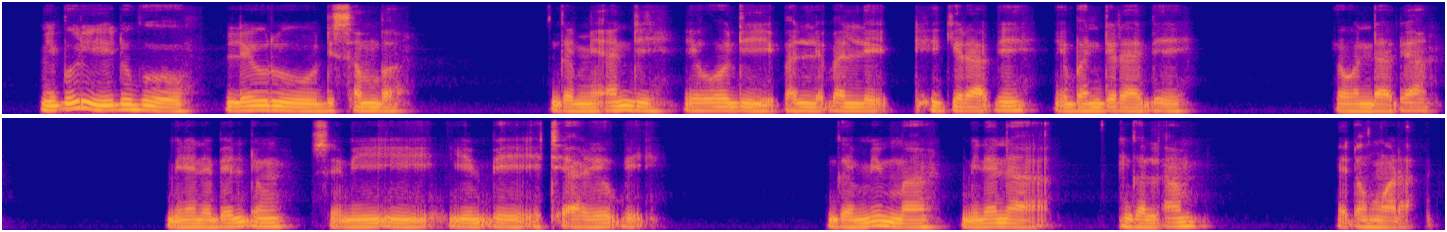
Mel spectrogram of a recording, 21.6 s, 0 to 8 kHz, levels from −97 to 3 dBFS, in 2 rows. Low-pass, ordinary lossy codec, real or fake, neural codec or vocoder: 7.2 kHz; none; real; none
